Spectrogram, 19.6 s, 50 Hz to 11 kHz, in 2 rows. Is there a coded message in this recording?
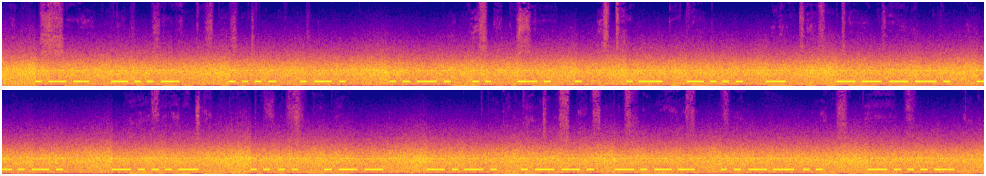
Yes: Morse code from 0.3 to 19.4 s, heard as a keyed tone, hand-sent with a straight key, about 18 wpm, 700 Hz, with radio static and speech in English. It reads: WX HR FINE ABT 9C <BT> HW CPY? <BT>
